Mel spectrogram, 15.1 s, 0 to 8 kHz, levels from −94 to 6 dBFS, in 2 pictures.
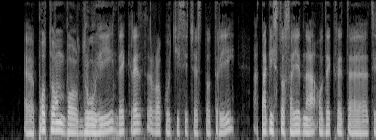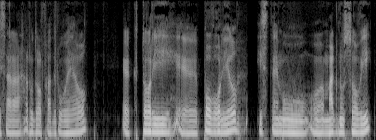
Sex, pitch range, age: male, 105-120 Hz, 50-69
